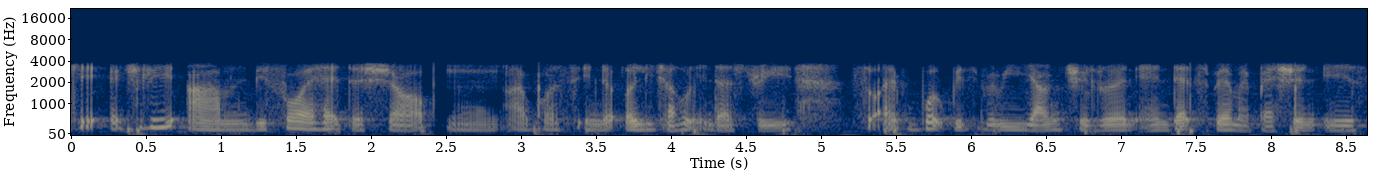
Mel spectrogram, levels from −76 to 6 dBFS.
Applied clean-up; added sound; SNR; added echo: neural mask model Resemble Enhance denoiser.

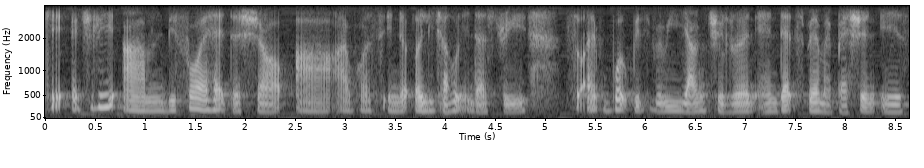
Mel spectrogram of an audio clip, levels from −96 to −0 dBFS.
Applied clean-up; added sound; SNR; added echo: none; none; none; none.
